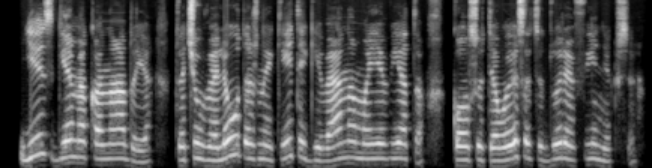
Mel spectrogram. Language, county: Lithuanian, Vilnius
